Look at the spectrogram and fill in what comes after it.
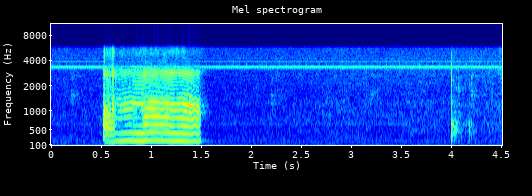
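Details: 8-week-old Shih Tzu puppy snoring while asleep: a single buzzy low-pitched snore about a second long, then a faint brief snort in a quiet room.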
